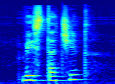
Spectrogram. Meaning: to get by
- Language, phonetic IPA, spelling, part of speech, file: Czech, [ˈvɪstat͡ʃɪt], vystačit, verb, Cs-vystačit.ogg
